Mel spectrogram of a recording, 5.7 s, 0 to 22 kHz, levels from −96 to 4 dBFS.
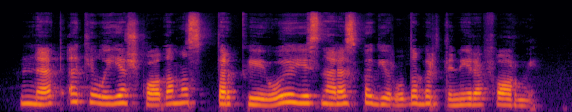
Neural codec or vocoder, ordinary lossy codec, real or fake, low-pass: codec, 44.1 kHz, 3.4 kbps, Pupu-Codec; AAC, 48 kbps; fake; 14.4 kHz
